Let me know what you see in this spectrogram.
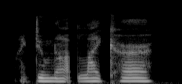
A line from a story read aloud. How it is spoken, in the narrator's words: Egwene muttered, low enough to make sure the Aes Sedai could not hear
